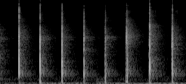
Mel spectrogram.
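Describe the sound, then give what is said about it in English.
One person claps for themselves, seven sharp, crisp hand claps in a steady, fairly quick rhythm, each a bright slap with no voices over it. “I'm clapping for myself.”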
